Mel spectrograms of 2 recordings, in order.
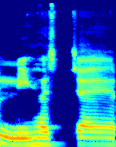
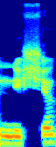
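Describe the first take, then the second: First: An h sound comes before sh. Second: There is no h sound before sh.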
